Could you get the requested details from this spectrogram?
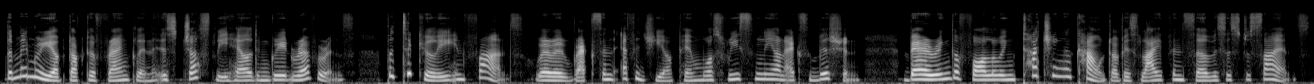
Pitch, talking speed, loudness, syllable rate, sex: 220 Hz, 165 wpm, -18 LUFS, 5.4 syllables/s, female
